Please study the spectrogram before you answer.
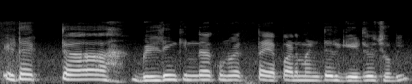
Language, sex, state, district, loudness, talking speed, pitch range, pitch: Bengali, male, Tripura, West Tripura, -12 LUFS, 130 wpm, 190-220 Hz, 205 Hz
